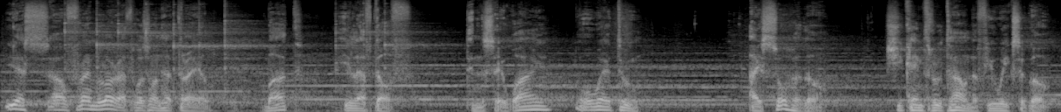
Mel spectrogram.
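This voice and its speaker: A gentle older town elder speaks in a fatherly, unhurried way. His low, gravelly voice is lively in pitch and carries a long hall reverb over the game music. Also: full character voice. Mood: calm kindly. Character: kindly older male town leader, gentle and steady.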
